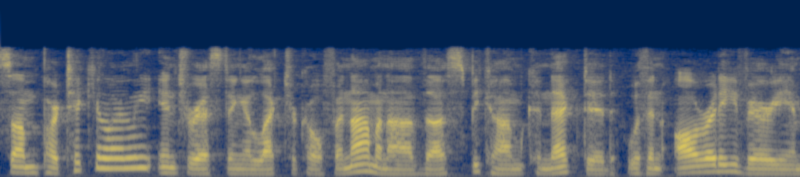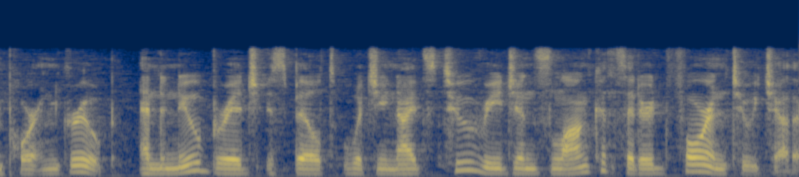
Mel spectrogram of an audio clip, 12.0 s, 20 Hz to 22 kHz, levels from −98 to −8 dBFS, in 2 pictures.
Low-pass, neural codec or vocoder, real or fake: 7.2 kHz; none; real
